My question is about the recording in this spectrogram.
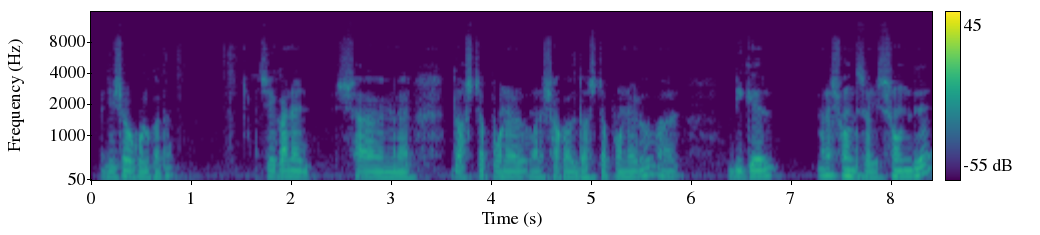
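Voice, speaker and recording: A young man, chatting casually at home and keeping his voice low on purpose, with many fillers. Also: a little hiss or hum. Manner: speaks softly on purpose, many fillers, mixes English into Bengali. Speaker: film box office vlogger. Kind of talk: casual chat.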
